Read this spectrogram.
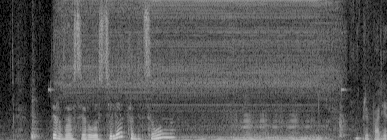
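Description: A dental drill whirs steadily.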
